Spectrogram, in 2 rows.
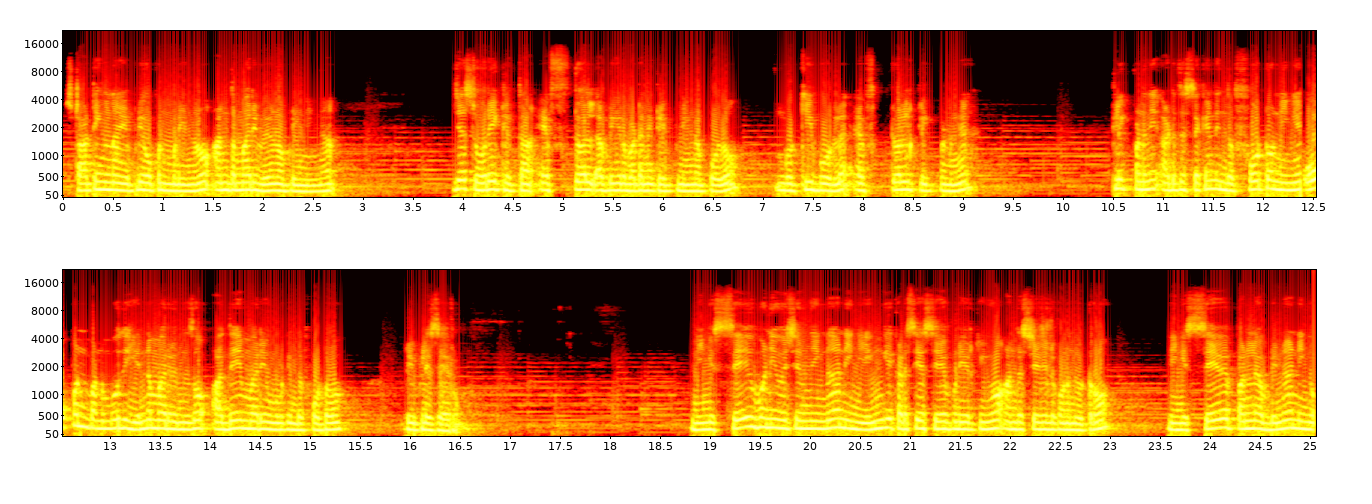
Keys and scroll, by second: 4.9 F12.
